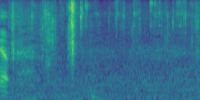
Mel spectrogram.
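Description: Dog's collar tags jingling as it walks down a rubber-matted ramp, with a few sharp light clicks about half a second to a second in.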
